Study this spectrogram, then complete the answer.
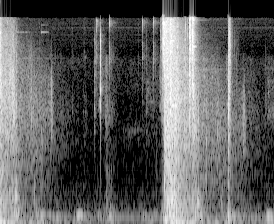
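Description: Carbine shots in a Minecraft Flans Mod one-on-one match: a few sharp, separate cracks, the loudest near the middle, with softer ones before and after and no talk.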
